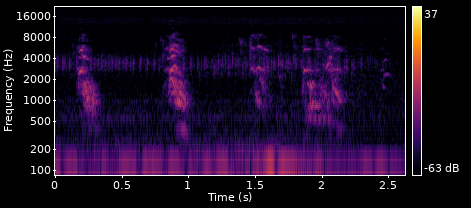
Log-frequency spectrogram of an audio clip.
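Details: Four sharp, yelping calls about half a second apart from courting male sharp-tailed grouse on a lek in central North Dakota, April 2021, minutes before sunrise, with a faint steady hum behind.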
